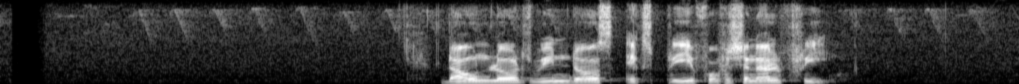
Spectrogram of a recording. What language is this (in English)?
Sinhala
